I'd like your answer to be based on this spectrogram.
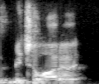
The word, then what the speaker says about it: Michelada: So Michelada, forgive my pronunciation, those of you who speak Spanish and speak it well.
